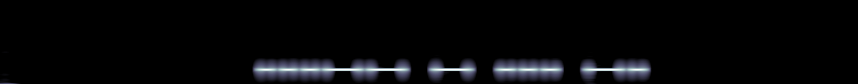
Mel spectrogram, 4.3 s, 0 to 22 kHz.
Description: Morse code, heard as a keyed tone, about 22 wpm, 700 Hz. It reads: 3TSN
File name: practice / 22wpm / Four Letter-Number Combinations - 22wpm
